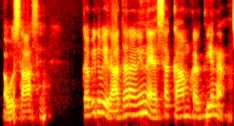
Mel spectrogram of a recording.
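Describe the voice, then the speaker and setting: A man preaching a devotional sermon, telling a story in an animated way, acting out dialogue and dropping in English phrases. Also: on the high side, moderate pace.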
